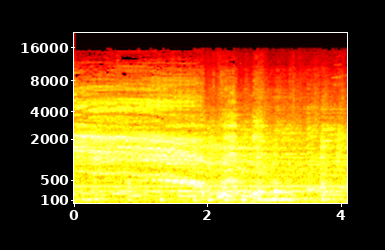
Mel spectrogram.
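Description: A horse whinnying: one long call that falls in pitch over the first two seconds, over background music.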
